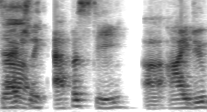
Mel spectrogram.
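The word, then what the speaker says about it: apostille: they actually have the phonic spelling out and they said this is why it's pronounced this way because it's French and it's apaste and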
